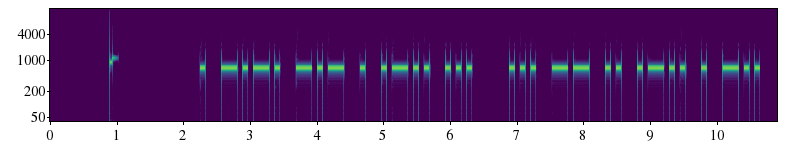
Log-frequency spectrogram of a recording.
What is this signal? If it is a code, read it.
Morse code, heard as a keyed tone, about 15 wpm, 700 Hz. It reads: ECKELS SMILED
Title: A Sound Of Thunder 15wpm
